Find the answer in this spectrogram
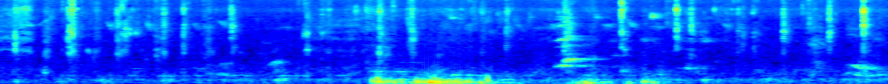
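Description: Eating by hand from steel plates: chewing and wet mouth clicks with fingers working through rice, plus a loud low rumble about four seconds in and a shorter one near six seconds.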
